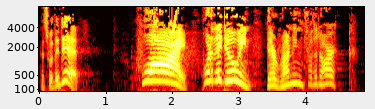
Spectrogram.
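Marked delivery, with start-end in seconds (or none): 1.5-4.8 loud, high preaching cry; full-force preaching. Acted. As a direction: call it out hard. Preacher shouting question.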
